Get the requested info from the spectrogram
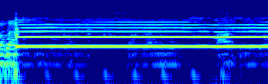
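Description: A conch shell (shankha) blown in one long, steady note that sets in a moment after a brief pause.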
